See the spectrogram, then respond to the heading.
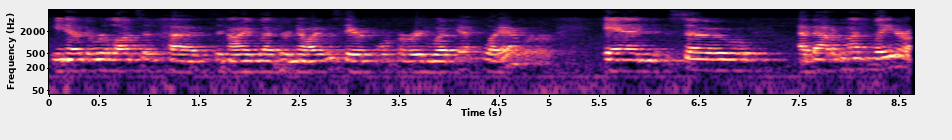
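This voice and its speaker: A clinic screener with a naturally loud voice, telling a chatty story at a group meeting. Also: mid-range voice, slight background noise. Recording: echoey room, far from mic, dull.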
